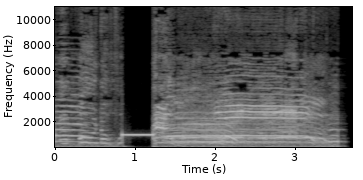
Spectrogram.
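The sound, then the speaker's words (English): Crowd cheers and shouts at the end of an anti-immigration protest outside a Garda station. A loud shouting voice is cut by a short high censor beep, then a sustained burst of raised, overlapping voices follows before ending abruptly. “That is what we hear to the cheers there at the end of the anti-immigration protest.”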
